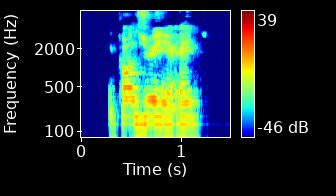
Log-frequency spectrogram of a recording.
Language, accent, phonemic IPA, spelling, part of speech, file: French, Canada, /e.kɔ̃.dɥi.ʁe/, éconduirez, verb, LL-Q150 (fra)-éconduirez.wav
- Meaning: second-person plural simple future of éconduire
